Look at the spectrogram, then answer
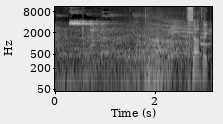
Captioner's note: whistle blows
